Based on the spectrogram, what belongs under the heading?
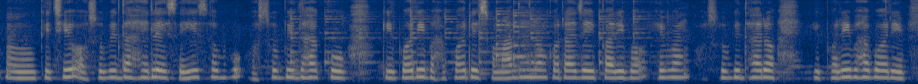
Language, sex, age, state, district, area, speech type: Odia, female, 18-30, Odisha, Bargarh, urban, spontaneous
